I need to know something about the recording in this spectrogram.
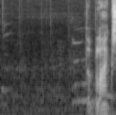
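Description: A boy speaks calmly up close.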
